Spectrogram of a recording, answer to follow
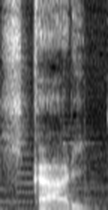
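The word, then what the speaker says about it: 光: Kunyomi pronuncia hikari, hikari. Para decir la luz, no vamos a decir hikari de kunyomi.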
